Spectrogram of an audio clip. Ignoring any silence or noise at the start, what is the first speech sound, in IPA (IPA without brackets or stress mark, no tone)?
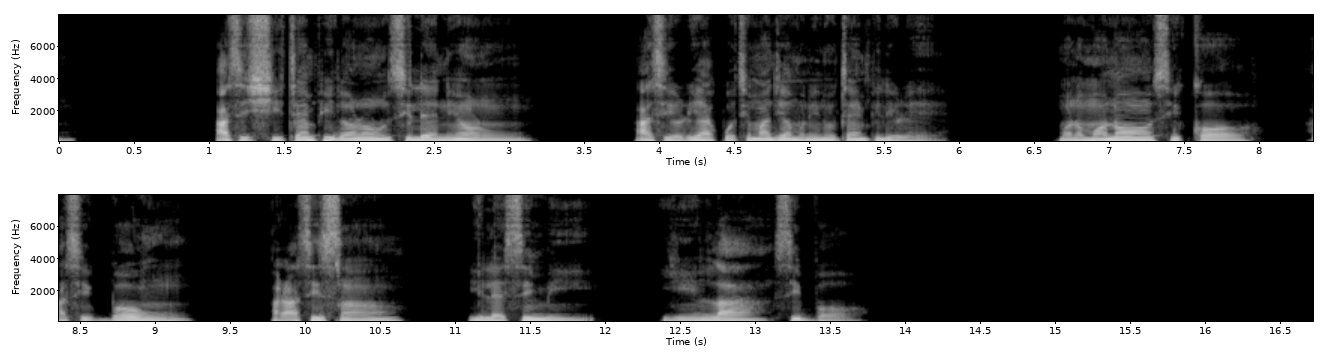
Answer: a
